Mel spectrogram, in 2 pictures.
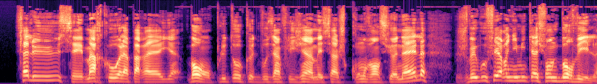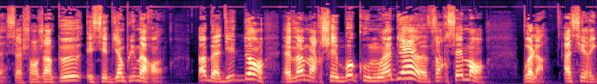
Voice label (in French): Repondeur Comique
